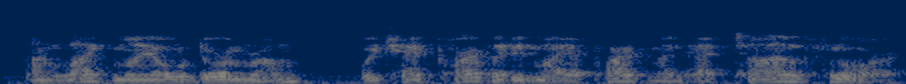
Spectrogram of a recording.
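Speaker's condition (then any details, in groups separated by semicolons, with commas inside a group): Cerebral palsy; uses wheelchair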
